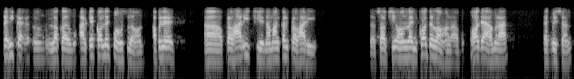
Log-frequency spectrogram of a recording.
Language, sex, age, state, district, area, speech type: Maithili, male, 45-60, Bihar, Madhubani, rural, conversation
